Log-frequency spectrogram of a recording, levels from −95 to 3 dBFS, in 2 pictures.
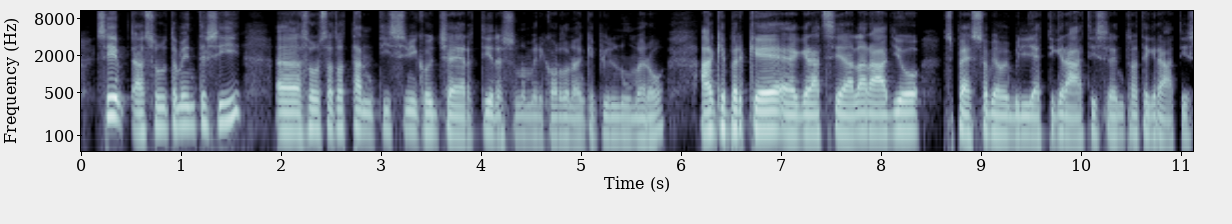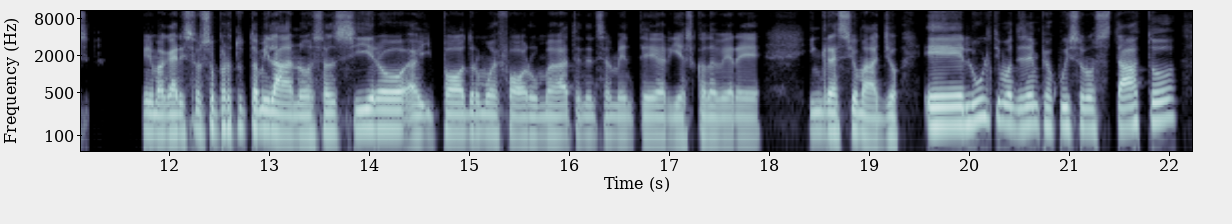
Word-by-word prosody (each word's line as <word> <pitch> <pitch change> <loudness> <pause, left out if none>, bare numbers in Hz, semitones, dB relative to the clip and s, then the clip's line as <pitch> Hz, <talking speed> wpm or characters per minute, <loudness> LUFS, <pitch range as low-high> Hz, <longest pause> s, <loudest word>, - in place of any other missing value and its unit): Sì. 215 -1 +7
Assolutamente 145 +5 -1
sì. 170 - 0 0.3
Ehm, 120 0 +4
sono 130 +2 0
stato 130 +2 -2
a - - 0
tantissimi 125 -1 -3
concerti. 105 -2 -1
Adesso 110 -1 -5
non 105 0 -8
mi 105 - -7
ricordo 100 0 -5
neanche 100 +1 -7
più 105 +3 -7
il 105 - -5
numero, 100 +4 -5 0.3
anche 125 +4 +4
perché, 130 -1 +7
ehm, 110 - +3
grazie 115 +1 +1
alla 110 +2 +3
radio 120 +1 +4 0.2
spesso 110 +1 -1
abbiamo 115 -2 +1
i 105 - -1
biglietti 105 0 -3
gratis, 105 0 -2
le 105 - -3
entrate 110 +2 -5
gratis. 105 -1 -6 0.5
Quindi 120 -1 -2
magari 110 +1 +1
son 125 +3 -5
soprattutto 135 +2 -1
a - - +1
Milano, 110 -4 +2
San 115 +3 -2
Siro, 130 +2 +2
ehm, 105 - 0
Ippodromo 115 +1 -1
e 110 - -4
Forum, 105 0 -3
ehm, 105 0 -2
tendenzialmente 105 0 -5
riesco 100 +1 -6
ad 105 - -3
avere 100 0 -4 0.4
ingressi 120 +1 -1
omaggio. 105 -3 -1 0.2
Ehm, 145 +1 +5
l'ultimo 180 0 0
ad 145 -3 0
esempio 150 +1 0
a - - -7
cui 145 +3 0
sono 140 0 -2
stato, 165 +8 0
115 Hz, 155 wpm, -20 LUFS, 105-130 Hz, 0.5 s, Sì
